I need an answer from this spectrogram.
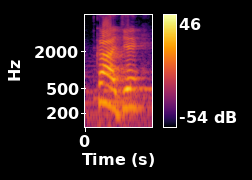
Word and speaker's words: Klle: Se escribe K-L-L-E. K-L-L-E. Calle.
